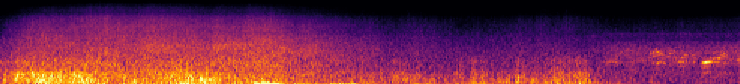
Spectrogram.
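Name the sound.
ocean waves crashing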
